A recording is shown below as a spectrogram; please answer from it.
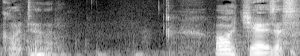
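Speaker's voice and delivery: strained voice slipping into an Irish accent. Struggling with hiccups, the speaker swears, lapsing into an Irish accent under duress. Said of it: "I don't know why I go to Irish accent whenever I'm in duress".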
